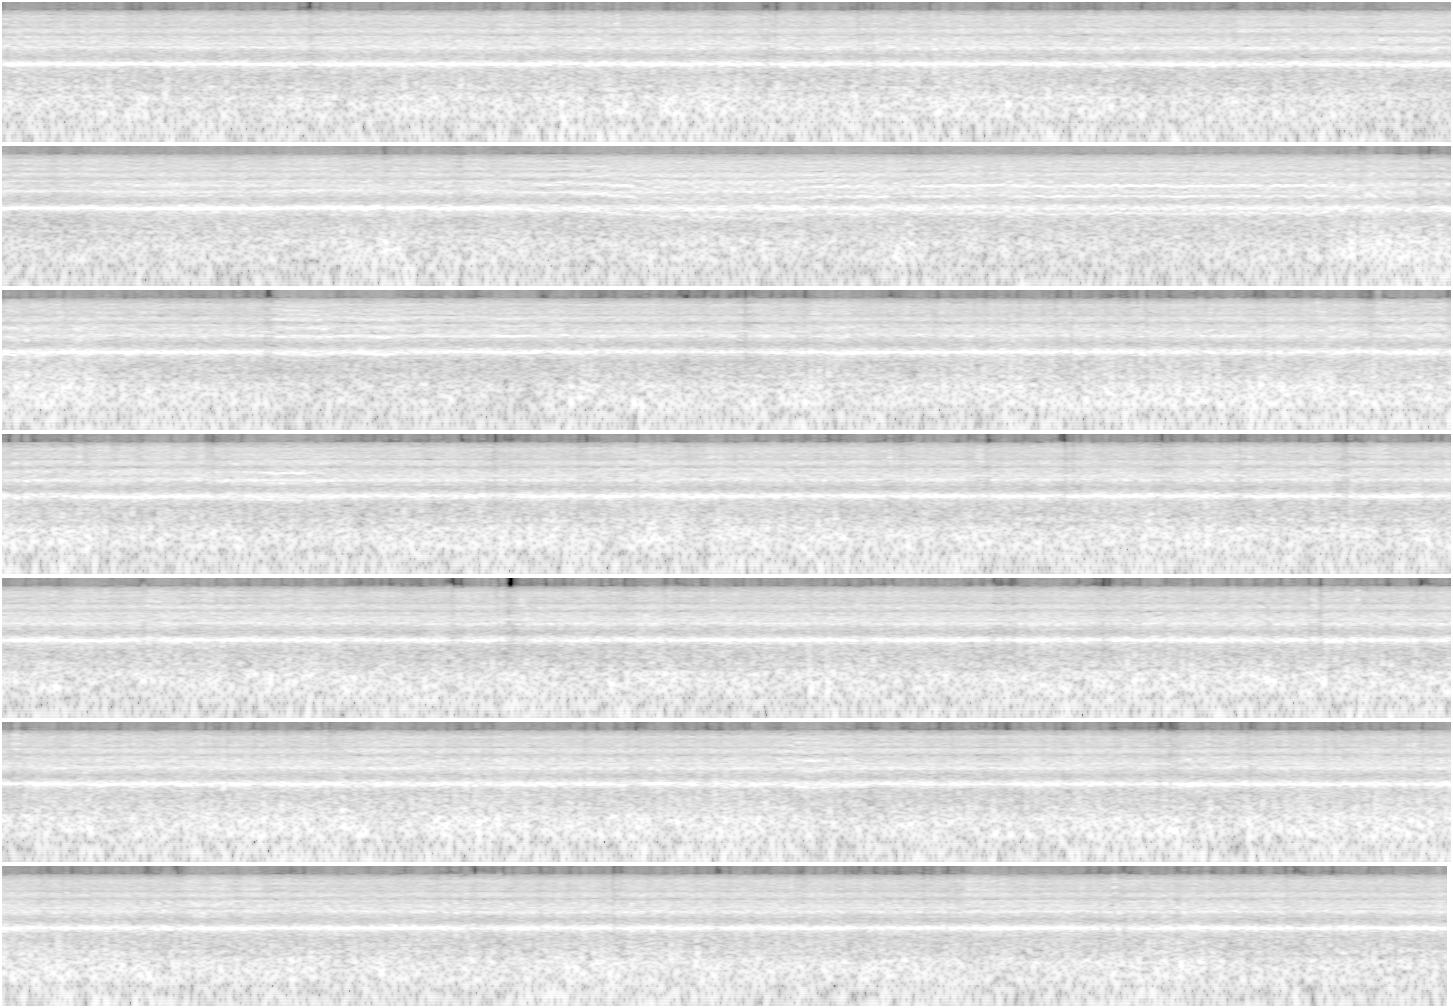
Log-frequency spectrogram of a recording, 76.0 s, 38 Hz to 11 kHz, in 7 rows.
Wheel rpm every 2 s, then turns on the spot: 230, 230, 230, 230, 230, 220, 220, 210, 200, 210, 210, 220, 230, 230, 230, 230, 220, 230, 230, 230, 240, 230, 230, 230, 230, 230, 230, 230, 230, 230, 230, 230, 230, 230, 230, 230, 230, 230.
none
